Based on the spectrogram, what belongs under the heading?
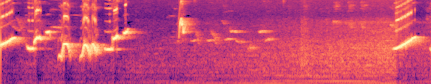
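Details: Lure song of a white-rumped shama meant to make a rival sing: a fast cluster of loud whistled notes, a pause with soft faint notes, then one strong rising whistle.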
